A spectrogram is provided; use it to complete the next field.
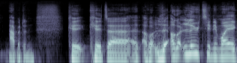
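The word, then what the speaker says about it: Abaddon: Couldn't do a bad abbod. I keep saying that name wrong. It's abbidon.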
